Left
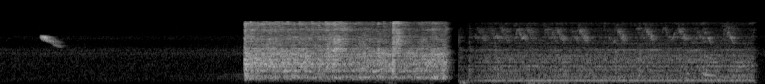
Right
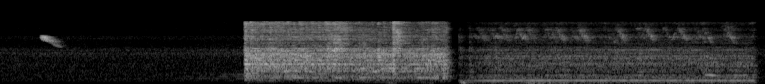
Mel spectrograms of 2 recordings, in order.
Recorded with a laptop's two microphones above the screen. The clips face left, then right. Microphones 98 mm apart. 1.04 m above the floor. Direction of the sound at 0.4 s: 35° right (ahead or behind).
